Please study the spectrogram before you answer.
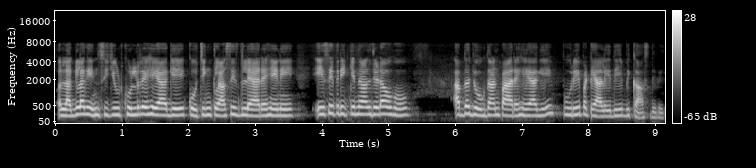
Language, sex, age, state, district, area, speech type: Punjabi, female, 18-30, Punjab, Patiala, urban, spontaneous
